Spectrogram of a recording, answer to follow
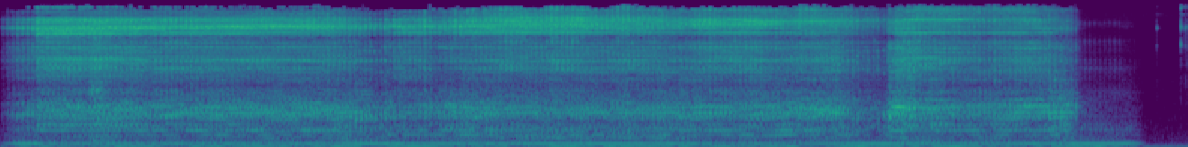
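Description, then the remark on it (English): A key duplicating machine cutting a new key copy grinds steadily for about seven seconds, a loud, harsh metallic whir with a low motor hum and scratchy high-pitched rasping, then cuts off abruptly. “Okay, well, I can either take the lock off or make you a new key copy, but I don't have the equipment to make a new lock.”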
